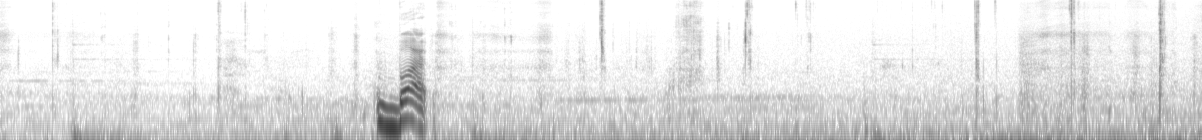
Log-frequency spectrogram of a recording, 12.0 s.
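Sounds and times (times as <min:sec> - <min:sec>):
low steady hum: 0:00.0 - 0:12.0
chewing sandwich: 0:04.4 - 0:08.2, 0:09.7 - 0:12.0.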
